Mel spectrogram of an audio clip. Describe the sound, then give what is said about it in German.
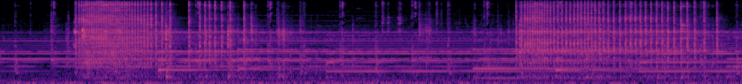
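An old grandfather clock is wound back with rapid ratcheting clicks and whirring gears, followed by steady ticking, fairly loud, with no voices. “Dafür muss ich aber gerade mal diese alte Uhr, diese alte Standuhr hier zurückdrehen.”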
